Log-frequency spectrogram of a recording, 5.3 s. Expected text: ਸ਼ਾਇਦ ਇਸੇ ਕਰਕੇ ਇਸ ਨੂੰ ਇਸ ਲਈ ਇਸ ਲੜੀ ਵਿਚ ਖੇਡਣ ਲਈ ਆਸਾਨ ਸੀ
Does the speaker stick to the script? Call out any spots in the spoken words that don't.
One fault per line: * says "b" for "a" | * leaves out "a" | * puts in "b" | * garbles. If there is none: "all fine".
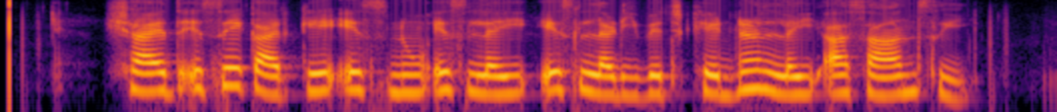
all fine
